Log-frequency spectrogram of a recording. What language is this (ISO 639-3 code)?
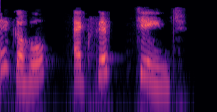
guj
